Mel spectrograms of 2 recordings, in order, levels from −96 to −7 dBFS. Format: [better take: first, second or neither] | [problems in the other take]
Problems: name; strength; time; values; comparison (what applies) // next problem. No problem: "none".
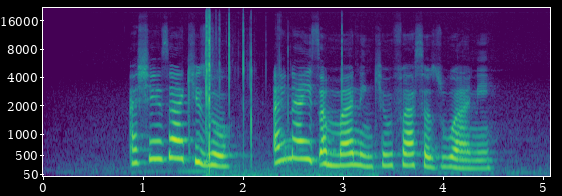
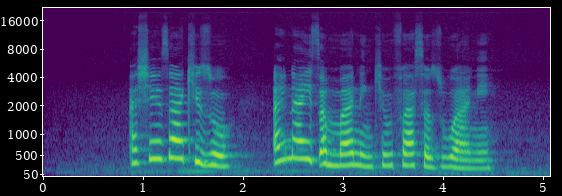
second | background sound (Crack); 12 dB below the speech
